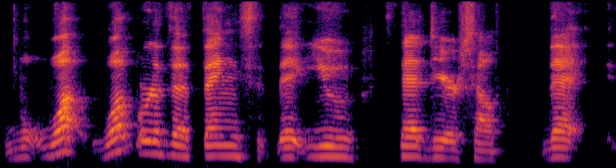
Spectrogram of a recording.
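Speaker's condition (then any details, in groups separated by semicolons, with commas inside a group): Traumatic brain injury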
